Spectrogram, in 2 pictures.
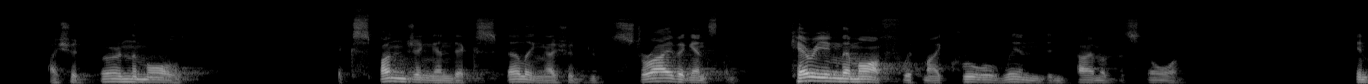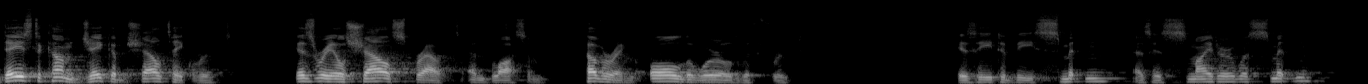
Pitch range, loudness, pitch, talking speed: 95-140 Hz, -29 LUFS, 110 Hz, 120 wpm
